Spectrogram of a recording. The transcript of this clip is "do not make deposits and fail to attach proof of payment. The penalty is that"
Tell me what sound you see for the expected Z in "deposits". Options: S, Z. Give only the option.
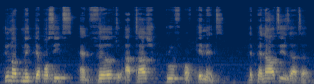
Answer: S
